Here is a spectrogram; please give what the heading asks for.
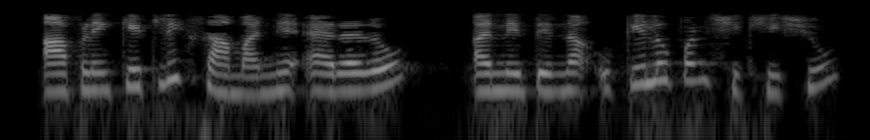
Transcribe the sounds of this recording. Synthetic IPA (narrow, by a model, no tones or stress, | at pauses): apɽ̃ekeʈliksamanjəʔɛɾəɾo | ənet̪emnaʔukelopəɳʃikʰiʃũ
